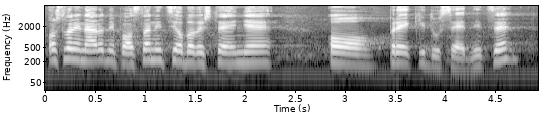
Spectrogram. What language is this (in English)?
Serbian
